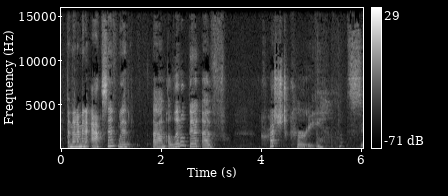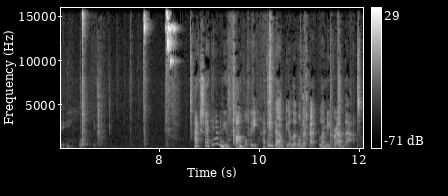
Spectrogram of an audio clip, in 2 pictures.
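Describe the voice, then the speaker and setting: A woman giving a live stamping demonstration, chatting through each step and trailing off into quiet asides. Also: high voice, vocal fry, noisy background. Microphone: streaming setup at a craft table.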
